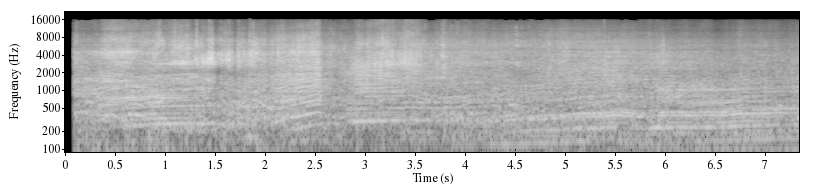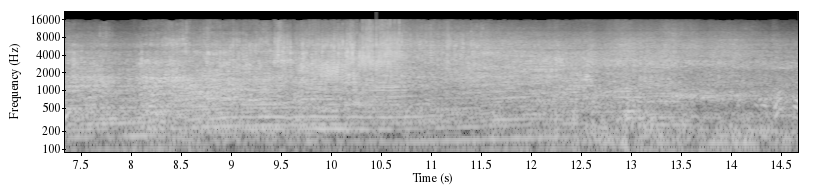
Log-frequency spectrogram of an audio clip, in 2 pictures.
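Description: Historic race car engines running hard through the Corkscrew corner, their pitch repeatedly rising and falling as the cars slow and accelerate.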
